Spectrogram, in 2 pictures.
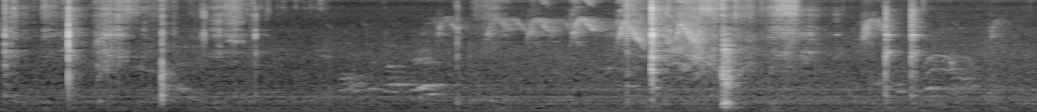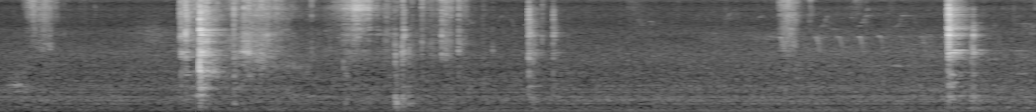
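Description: Washed rice is tipped into a pot of Chettinad country chicken biryani masala and stirred, with scattered scraping and clinking of a metal spoon against the pot and soft sizzling in between, close and fairly quiet.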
